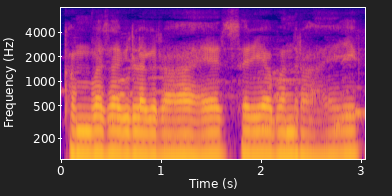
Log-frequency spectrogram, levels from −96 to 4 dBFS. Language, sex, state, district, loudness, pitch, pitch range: Hindi, male, Uttar Pradesh, Saharanpur, -15 LUFS, 115 Hz, 115-120 Hz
